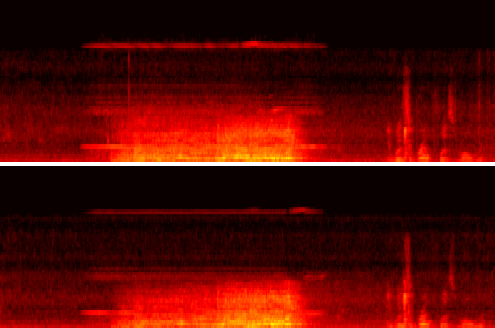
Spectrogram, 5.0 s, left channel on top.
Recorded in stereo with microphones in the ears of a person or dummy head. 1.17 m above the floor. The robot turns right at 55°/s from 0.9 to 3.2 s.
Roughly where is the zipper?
Left.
